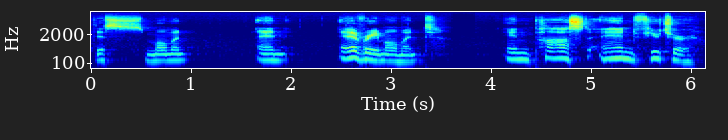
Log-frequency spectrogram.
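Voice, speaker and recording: An actor playing a devoted, restrained gentleman in love, halting and formal, in a period audio drama. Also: medium pitch, lightly acted. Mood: solemn devotion.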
